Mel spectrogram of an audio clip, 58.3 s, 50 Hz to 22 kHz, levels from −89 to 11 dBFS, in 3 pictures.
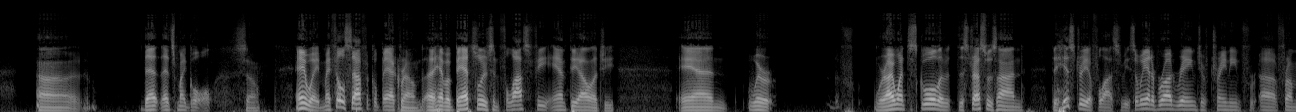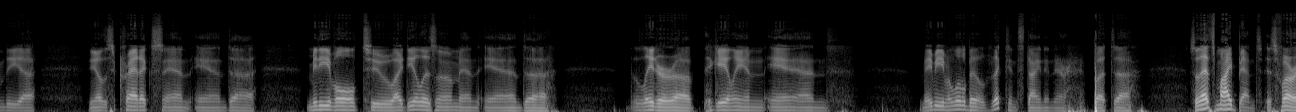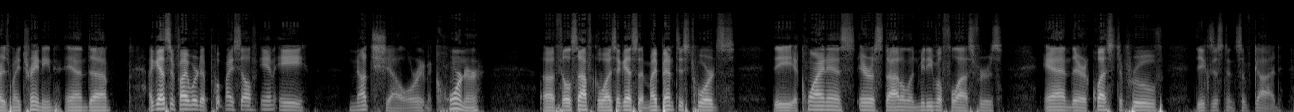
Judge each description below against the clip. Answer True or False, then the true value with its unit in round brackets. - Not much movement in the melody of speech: False (3.8 semitones)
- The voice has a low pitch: True (115 Hz)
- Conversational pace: False (130 wpm)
